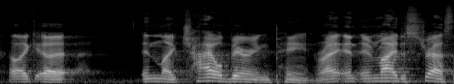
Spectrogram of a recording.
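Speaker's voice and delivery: ordinary delivery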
